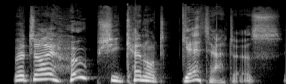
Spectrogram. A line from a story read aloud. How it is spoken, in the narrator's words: exclaimed the Pumpkinhead with a shiver of fear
